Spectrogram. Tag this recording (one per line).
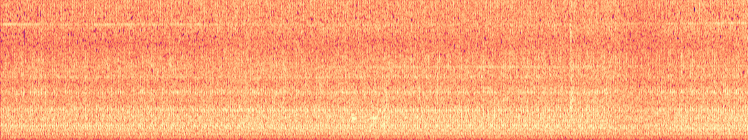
dig
digging
fieldwork
gears
loader
lorry
sand
transport
transportation
truck
volvo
